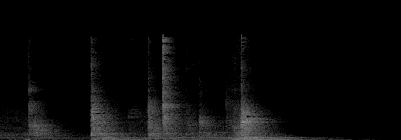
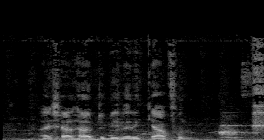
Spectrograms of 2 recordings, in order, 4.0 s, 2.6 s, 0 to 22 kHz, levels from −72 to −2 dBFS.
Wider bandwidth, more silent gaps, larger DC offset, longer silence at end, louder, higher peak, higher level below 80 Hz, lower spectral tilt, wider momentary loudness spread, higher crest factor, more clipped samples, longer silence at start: about the same, 16.5 kHz vs 17 kHz; neither; neither; first, 0.5 s vs 0 s; second, -37 LUFS vs -26 LUFS; second, -18 dBFS vs -10 dBFS; second, -56 dBFS vs -40 dBFS; about the same, -3 dB/octave vs -4 dB/octave; first, 17 LU vs 11 LU; first, 22 dB vs 16 dB; neither; about the same, 0 s vs 0.05 s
